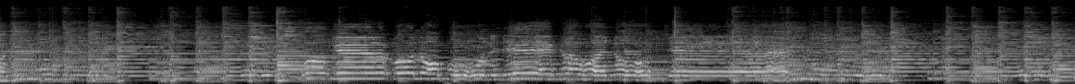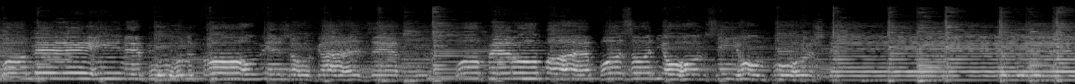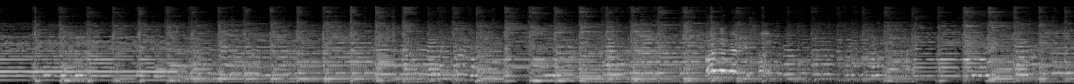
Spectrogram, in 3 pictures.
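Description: Live Albanian folk music: a violin plays an ornamented, wavering melody over plucked long-necked lutes, a sharki and a çifteli, which keep up a steady rhythm of plucked notes.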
